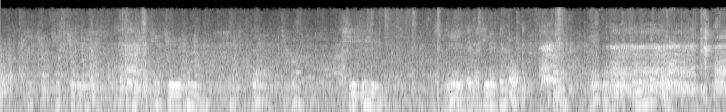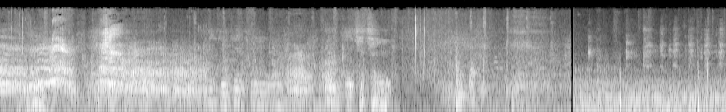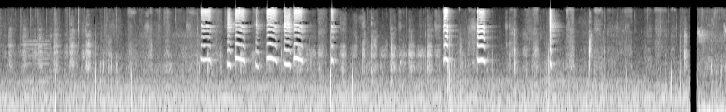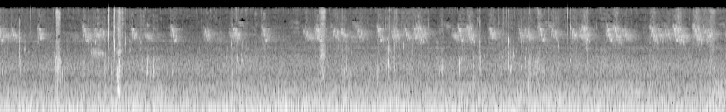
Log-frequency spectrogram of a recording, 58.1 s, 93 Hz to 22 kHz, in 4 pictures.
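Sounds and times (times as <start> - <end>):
faint birds chirping: 0.0 - 58.0
squeaky dog toy: 33.0 - 35.8, 37.9 - 38.9.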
